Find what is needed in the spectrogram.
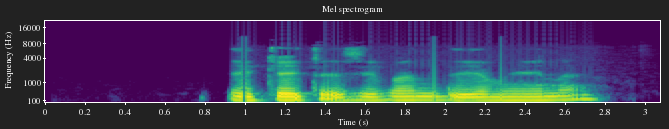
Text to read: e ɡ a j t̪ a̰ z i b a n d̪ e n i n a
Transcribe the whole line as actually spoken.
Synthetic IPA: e k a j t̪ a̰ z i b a n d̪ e m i n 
